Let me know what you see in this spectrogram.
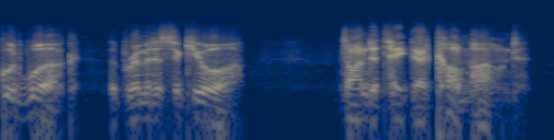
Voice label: wave clear, radio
